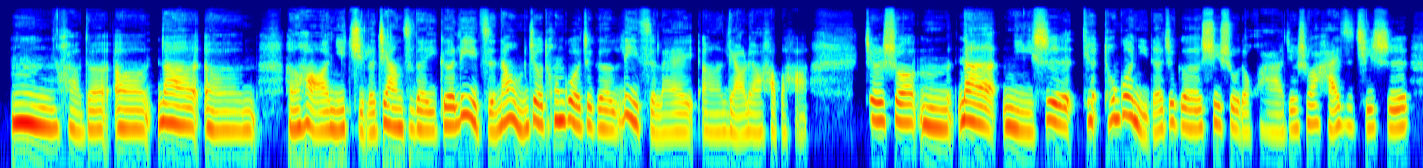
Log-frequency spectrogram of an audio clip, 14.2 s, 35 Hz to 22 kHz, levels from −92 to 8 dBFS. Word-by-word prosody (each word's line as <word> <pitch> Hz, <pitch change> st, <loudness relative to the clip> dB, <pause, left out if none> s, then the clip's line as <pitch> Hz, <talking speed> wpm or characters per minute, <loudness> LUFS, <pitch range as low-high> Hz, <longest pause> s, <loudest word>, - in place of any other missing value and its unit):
嗯， 195 Hz, -5 st, +8 dB
好 165 Hz, -3 st, -7 dB
的。 160 Hz, +2 st, -3 dB
呃， 165 Hz, -1 st, -1 dB
那 200 Hz, -3 st, +3 dB
呃， 155 Hz, -1 st, -3 dB, 0.4 s
很 165 Hz, 0 st, -1 dB
好 190 Hz, 0 st, +1 dB
啊， 150 Hz, +1 st, -1 dB
你 160 Hz, 0 st, 0 dB
举 160 Hz, -2 st, 0 dB
了 145 Hz, +1 st, -4 dB
这 150 Hz, +8 st, +2 dB
样 175 Hz, -2 st, +2 dB
子 170 Hz, 0 st, -7 dB
的 160 Hz, -2 st, -1 dB
一 150 Hz, -, -4 dB
个 185 Hz, +3 st, +3 dB
例 245 Hz, +4 st, +3 dB
子， 150 Hz, -6 st, -4 dB
那 205 Hz, +8 st, +1 dB
我 240 Hz, -, +3 dB
们 165 Hz, -5 st, -1 dB
就 200 Hz, +4 st, +2 dB
通 225 Hz, +4 st, +3 dB
过 225 Hz, -4 st, +3 dB
这 180 Hz, +1 st, -3 dB
个 170 Hz, -2 st, -1 dB
例 225 Hz, -, 0 dB
子 170 Hz, -5 st, -7 dB
来， 140 Hz, +1 st, -6 dB
呃， 145 Hz, -1 st, -9 dB
聊 145 Hz, -3 st, -5 dB
聊 140 Hz, -1 st, -6 dB
好 -, -, -7 dB
不 -, -, -12 dB
好？ -, -, -11 dB, 0.6 s
就 235 Hz, -, +2 dB
是 220 Hz, -, +6 dB
说， 210 Hz, -2 st, +2 dB
嗯， 175 Hz, -3 st, +1 dB
那 210 Hz, -5 st, +4 dB
你 165 Hz, -5 st, -1 dB
是 200 Hz, +2 st, +3 dB
听 215 Hz, -2 st, -3 dB
通 235 Hz, +3 st, 0 dB
过 280 Hz, +2 st, +3 dB
你 195 Hz, -, +2 dB
的 150 Hz, +5 st, -5 dB
这 210 Hz, +6 st, -2 dB
个 175 Hz, -4 st, -1 dB
叙 175 Hz, +4 st, 0 dB
述 180 Hz, -3 st, -3 dB
的 145 Hz, -1 st, -7 dB
话， 145 Hz, -2 st, -12 dB
就 160 Hz, +3 st, -6 dB
说 200 Hz, +4 st, -4 dB
孩 160 Hz, -4 st, -3 dB
子 185 Hz, -1 st, -9 dB
其 165 Hz, -1 st, -4 dB
实 170 Hz, +1 st, -1 dB
170 Hz, 255 characters per minute, -19 LUFS, 155-200 Hz, 0.6 s, 嗯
